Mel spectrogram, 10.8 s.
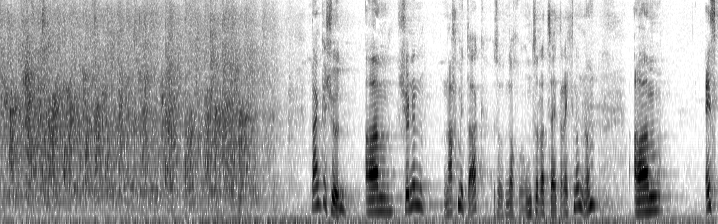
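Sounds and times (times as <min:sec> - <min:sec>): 
audience applauding: 0:00.0 - 0:04.5
speech: 0:04.7 - 0:10.0, 0:10.6 - 0:10.7.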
